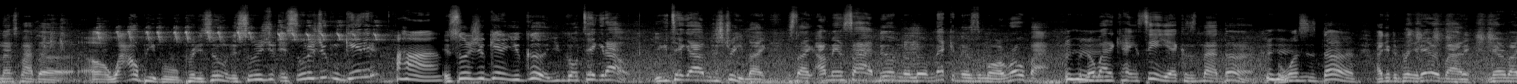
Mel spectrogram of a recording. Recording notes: outside our home for poetry, Avant Garden.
